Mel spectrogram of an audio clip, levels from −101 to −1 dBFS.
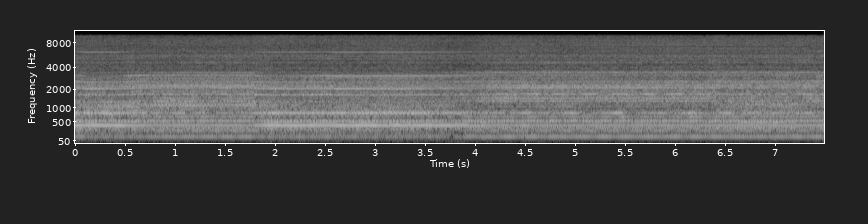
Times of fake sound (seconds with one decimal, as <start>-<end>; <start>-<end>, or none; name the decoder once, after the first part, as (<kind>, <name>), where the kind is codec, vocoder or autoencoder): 3.0-4.1 (vocoder, Vocos)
